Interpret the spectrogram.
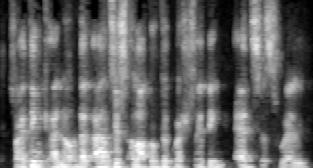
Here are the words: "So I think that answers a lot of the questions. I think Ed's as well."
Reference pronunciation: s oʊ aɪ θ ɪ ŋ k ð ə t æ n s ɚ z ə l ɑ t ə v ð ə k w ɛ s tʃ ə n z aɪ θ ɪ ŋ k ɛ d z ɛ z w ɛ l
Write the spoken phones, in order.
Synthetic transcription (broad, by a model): s oʊ aɪ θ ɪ ŋ k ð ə t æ n s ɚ s ə l ɑ t ə v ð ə k w ɛ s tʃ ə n s aɪ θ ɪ ŋ k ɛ d s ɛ s w ɛ l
